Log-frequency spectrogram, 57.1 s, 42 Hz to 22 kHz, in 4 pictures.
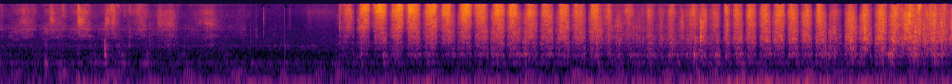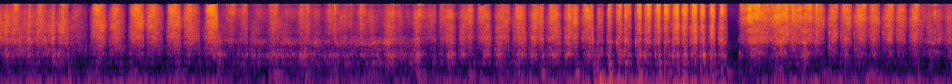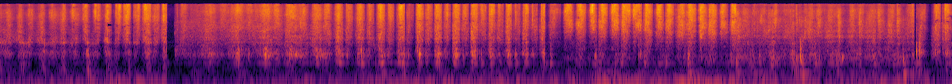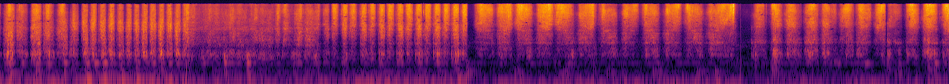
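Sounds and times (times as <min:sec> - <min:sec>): brush scrubbing leather: 0:00.0 - 0:03.4, 0:05.1 - 0:57.0.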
